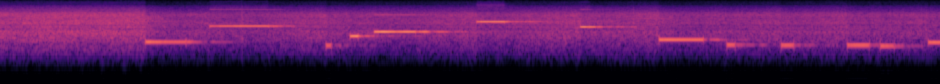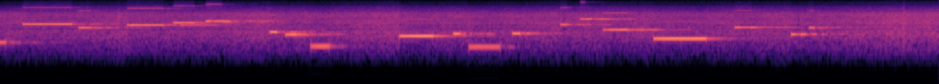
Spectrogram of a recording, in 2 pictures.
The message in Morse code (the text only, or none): none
